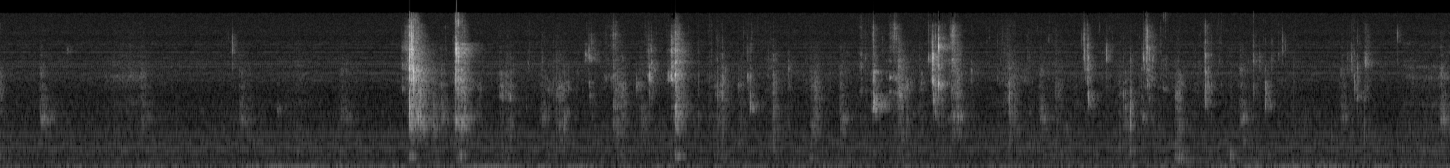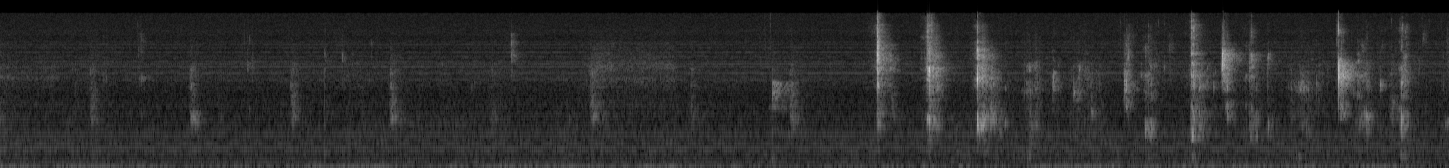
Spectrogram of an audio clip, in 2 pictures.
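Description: Close-miked chewing of crisp unripe green mango slices dipped in a thick sweet fish sauce, with wet mouth clicks and sharp crunches that come in bunches, loudest about four seconds in and again in the last several seconds. A faint steady hum runs underneath.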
